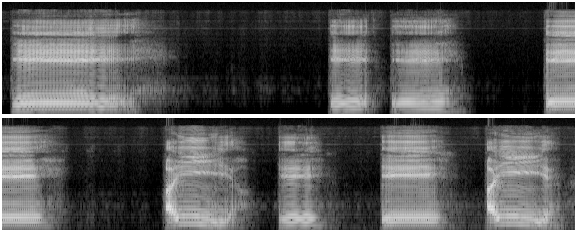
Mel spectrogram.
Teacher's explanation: ಕಂಠದಿಂದಲೂ ಹುಟ್ಟುತ್ತೆ ಮತ್ತ ತಾಲುವಿನ ಸಹಾಯ ಸಹಾಯನ್ನು ಪಡೆದುಕೊಳ್ಳುತ್ತೆ ಎ ಐ ನೋಡ್ರಿ ಹಾಗಾಗಿ ಕಂಠತಾಲು ಎರಡು ಸಹಾಯದಿಂದ ಹುಟ್ಟುವುದರಿಂದಾಗಿ ಎಐ ಅನ್ನ ಕಂಠತಾಲವ್ಯ ಅಂತ ಹೇಳಿ ನಾವು ಕರೀತೇವೆ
